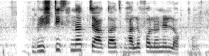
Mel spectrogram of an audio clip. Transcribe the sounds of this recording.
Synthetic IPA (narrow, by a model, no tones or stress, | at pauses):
bɾiʃʈisnat͡ɕaɡad͡ʑbʱalofɔloneɾlokʰːon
